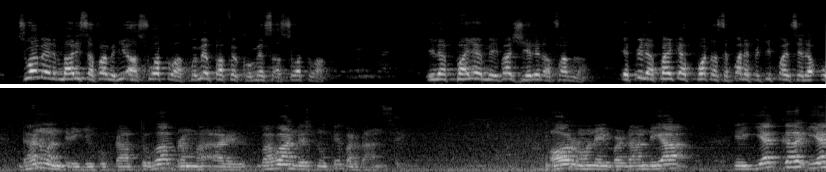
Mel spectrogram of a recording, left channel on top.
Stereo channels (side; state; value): both; different; correlation -0.01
